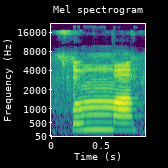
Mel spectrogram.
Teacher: ثم میں سیٹی نہیں نکلے گی کیونکہ سیٹی نکلتی ہے سین میں، سا میں سیٹی نہیں نکلے گی۔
